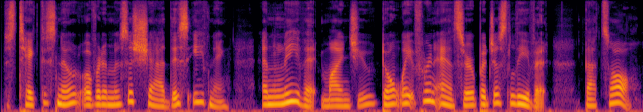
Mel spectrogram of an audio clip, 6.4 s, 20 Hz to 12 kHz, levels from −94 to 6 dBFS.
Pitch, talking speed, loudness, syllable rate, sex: 185 Hz, 235 wpm, -19 LUFS, 5.7 syllables/s, female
